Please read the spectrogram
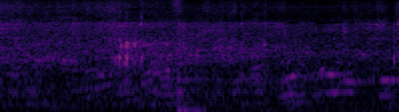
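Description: People talking in the background, with a brief low thump about a second in.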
